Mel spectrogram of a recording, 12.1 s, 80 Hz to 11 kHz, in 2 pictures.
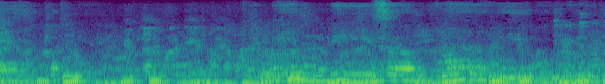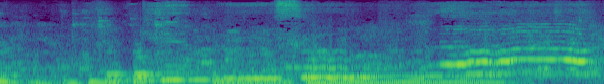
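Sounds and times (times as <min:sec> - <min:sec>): low electric bass note: 0:00.0 - 0:11.2
woman singing long held note: 0:07.5 - 0:12.0.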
